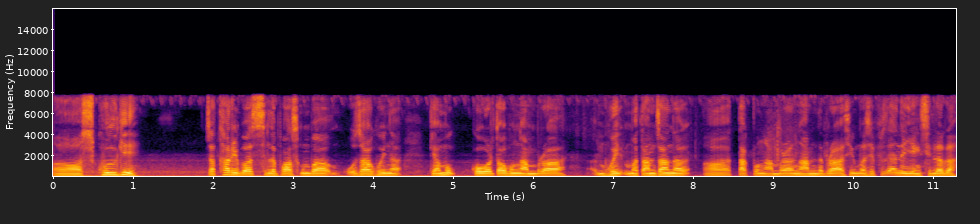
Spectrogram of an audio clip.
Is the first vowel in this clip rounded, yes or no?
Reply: yes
